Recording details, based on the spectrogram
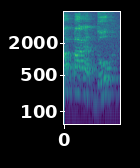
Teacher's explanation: apagador vai ser uma palavra oxítona pois se trata da última sílaba mais forte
